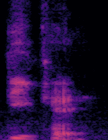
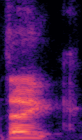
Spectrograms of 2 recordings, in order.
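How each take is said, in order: First: The name is said as two syllables. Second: The name is said as one syllable. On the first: The speaker calls it right. "he pronounces it D K" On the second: The speaker calls it wrong.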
